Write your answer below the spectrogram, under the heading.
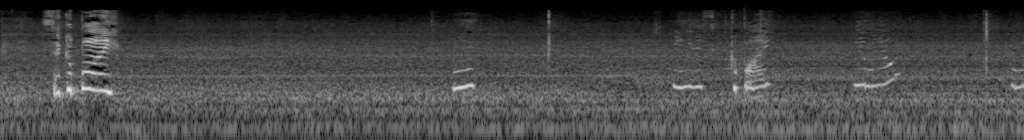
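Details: Cat from the household of Coral and Opal, indoors in a small room: short, high, slightly rising mews with bright overtones, a quick cluster near the start, then single mews every second or two, under soft affectionate human talk.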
